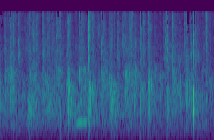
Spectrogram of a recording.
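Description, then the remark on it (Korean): A church audience applauds to give glory to God for guiding them through the past year, a steady wash of many hands clapping at moderate loudness, with a few sharper claps standing out above the crowd for the whole few seconds. “우선 지난 한 해 우리를 인도하신 하나님께 영광의 박수를 돌렸으면 좋겠습니다.”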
